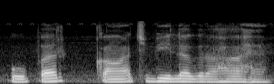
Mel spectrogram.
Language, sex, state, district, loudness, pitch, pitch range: Hindi, male, Uttar Pradesh, Saharanpur, -14 LUFS, 130 Hz, 125-140 Hz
